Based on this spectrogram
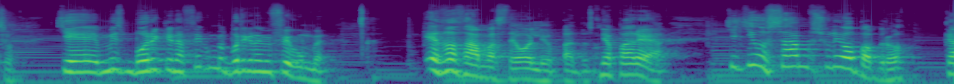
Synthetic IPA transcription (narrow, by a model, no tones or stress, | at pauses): o | ce̞ːmizbo̞ɾicenɐfiɣume̞bo̞ɾicenɐmĩɱfiɣume̞ | eðo̞θɐmɐst̪e̞o̞lipɐnd̪o̞smɲɐpɐɾe̞ɐ | ce̞ciosɐmsuleiopɐbɾo | kɐ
